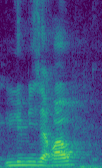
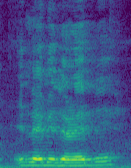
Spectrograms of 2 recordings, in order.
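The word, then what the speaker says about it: Les Misérables: Les Miserables. How do you pronounce that? What's the correct way? – Les Miserables. – Les Miserables.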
